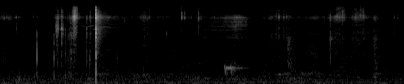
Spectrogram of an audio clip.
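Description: Loose rhinestones shifting and rattling in a small plastic container as it is tilted and handled, with a few sharp clicks around one second in and faint rustles after.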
